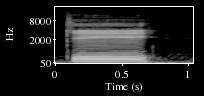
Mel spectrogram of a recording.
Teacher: La consonne initiale est moyenne, donc le ton est bas.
